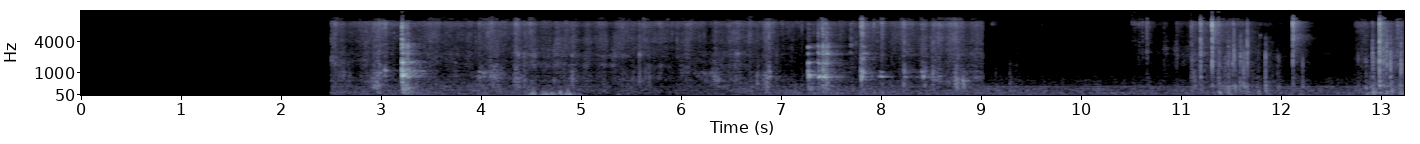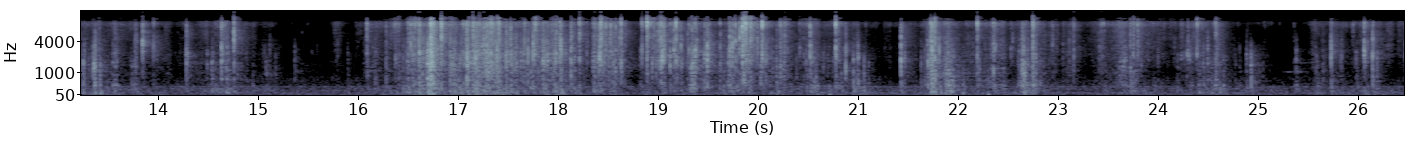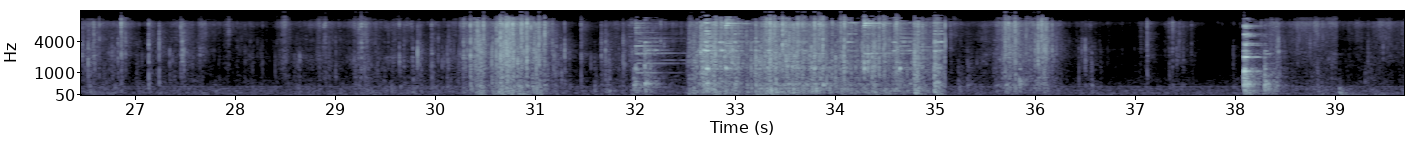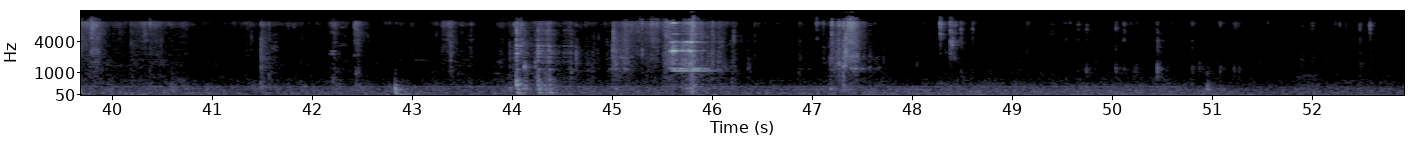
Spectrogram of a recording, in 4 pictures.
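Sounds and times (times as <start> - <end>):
plastic piping bag crinkling: 10.5 - 37.7.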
